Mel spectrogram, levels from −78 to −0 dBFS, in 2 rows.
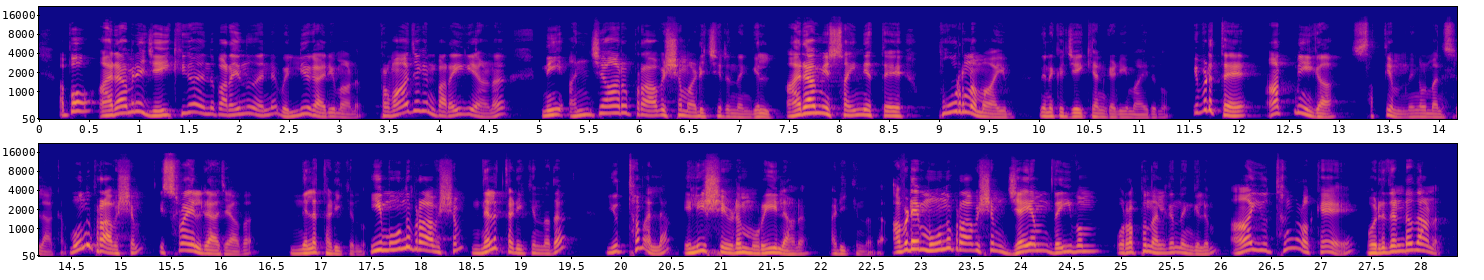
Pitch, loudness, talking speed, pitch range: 165 Hz, -27 LUFS, 100 wpm, 130-215 Hz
